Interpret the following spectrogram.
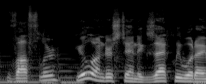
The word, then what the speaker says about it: vaffler: I'm telling you, once you try these Norwegian waffles, pronounced vafler, you'll understand exactly what I mean.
